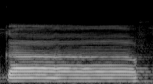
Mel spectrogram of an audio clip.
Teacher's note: کاف باریک پڑھنا ہے اور کھینچ کر پڑھنا ہے، کیف پڑھنا غلط ہے، کاف۔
